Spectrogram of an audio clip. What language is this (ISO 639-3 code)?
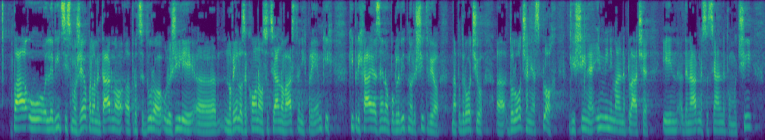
slv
